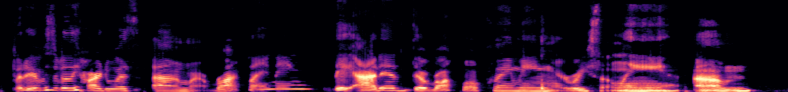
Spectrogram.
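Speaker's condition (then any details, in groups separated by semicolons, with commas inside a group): Cerebral palsy; spastic legs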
